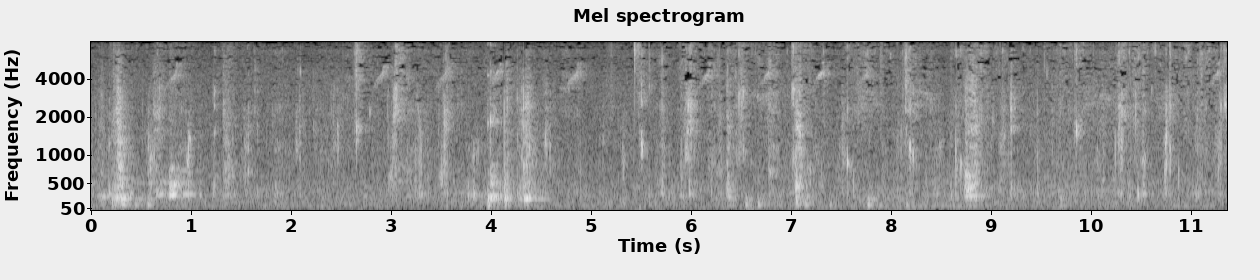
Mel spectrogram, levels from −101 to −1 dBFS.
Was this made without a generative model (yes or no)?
yes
